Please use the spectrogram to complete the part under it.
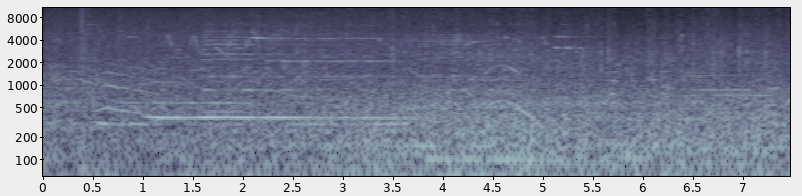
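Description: A child's footsteps patter quickly on pavement.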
